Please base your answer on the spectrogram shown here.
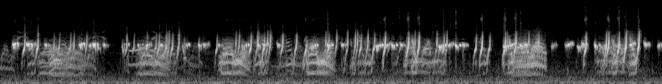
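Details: Quail recorded in September 2023, a sound used for hunting and mating: dense rapid series of nasal, harmonic calls with bright pulses repeated in bursts about once a second, with several birds calling together and laughter nearby.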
